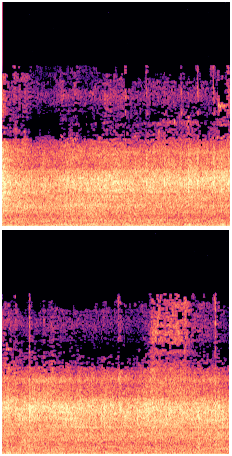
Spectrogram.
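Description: Steady low rumble and hiss of railway station ambience, with a train approaching in the distance.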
